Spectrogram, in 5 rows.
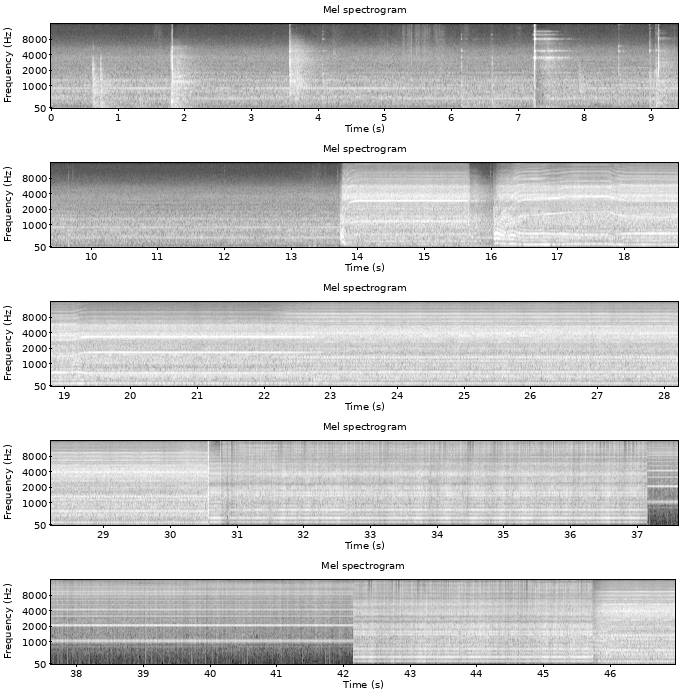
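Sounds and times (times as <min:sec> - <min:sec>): welding arc buzzing: 0:13.7 - 0:46.9.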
